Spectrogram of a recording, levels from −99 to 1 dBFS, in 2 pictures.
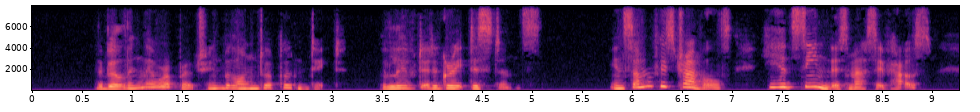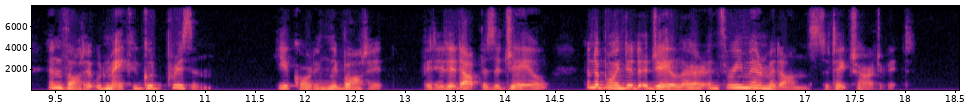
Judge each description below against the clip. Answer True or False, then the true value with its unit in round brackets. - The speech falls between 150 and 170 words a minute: False (180 wpm)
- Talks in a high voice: True (215 Hz)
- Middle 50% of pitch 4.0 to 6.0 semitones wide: True (4.6 semitones)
